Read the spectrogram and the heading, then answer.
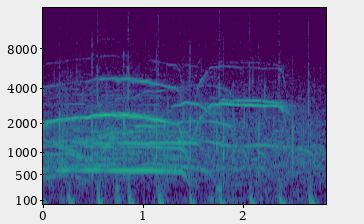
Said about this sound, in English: Can we just give them a big round of applause?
